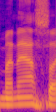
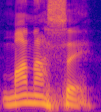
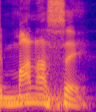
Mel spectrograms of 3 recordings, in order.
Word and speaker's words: Manasseh: church and we called it manasseh it's not pronounced manasseh it's manase everyone say manase don't is feel very hebrew very intelligent at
